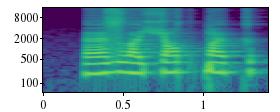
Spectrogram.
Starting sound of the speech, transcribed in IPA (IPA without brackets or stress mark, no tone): ɜ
